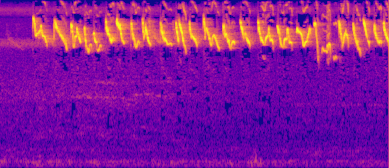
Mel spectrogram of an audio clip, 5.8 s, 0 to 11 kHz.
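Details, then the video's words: White-eye performing 'líu' song near the Kỳ Cùng River: after a brief pause, a long string of thin, high, slurred notes pours out in quick succession, evenly spaced and lively, over faint low noise. "VÀNH KHUYÊN HÓT LÍU/ 10 PHÚT CHIM VÀNH KHUYÊN LÍU BÊN BỜ SÔNG KỲ CÙNG RẤT HAY"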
